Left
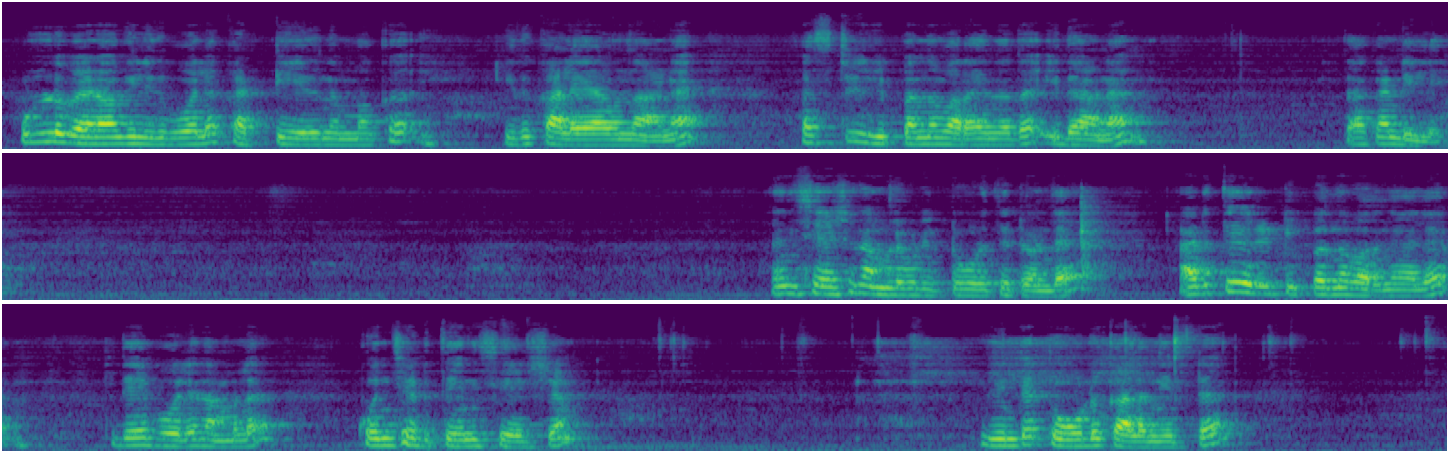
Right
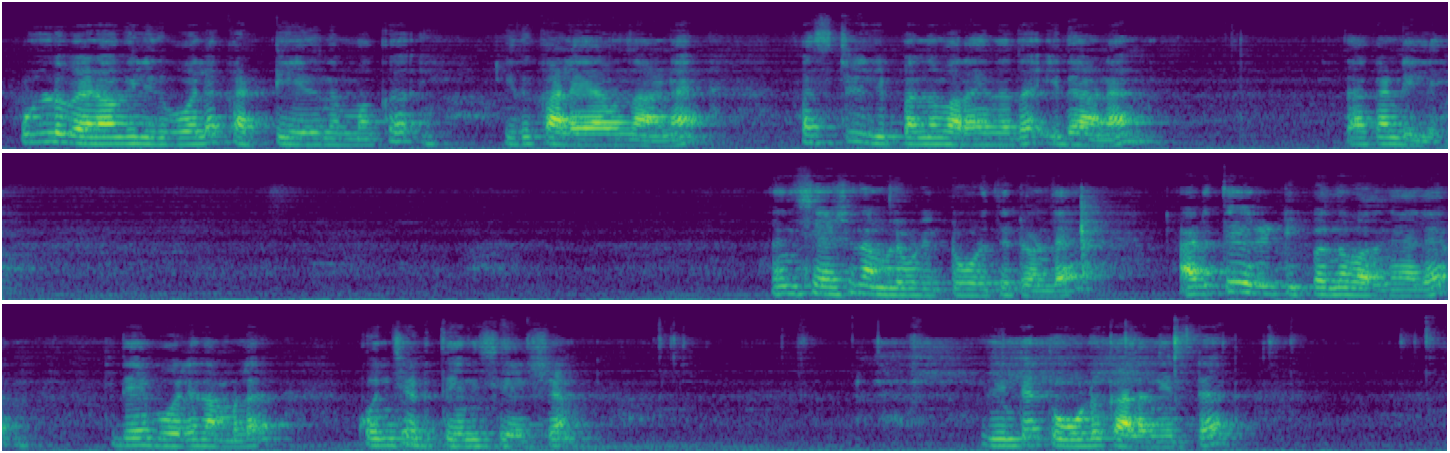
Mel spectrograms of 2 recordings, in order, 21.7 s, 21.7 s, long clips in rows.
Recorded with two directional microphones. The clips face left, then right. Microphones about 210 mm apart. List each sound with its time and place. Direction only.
0.1 s speech: 25° left (ahead or behind)
6.7 s speech: 25° left (ahead or behind)
11.0 s speech: 15° left (ahead or behind); by 17.2 s 35° left (ahead or behind)
19.4 s speech: 35° left (ahead or behind)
